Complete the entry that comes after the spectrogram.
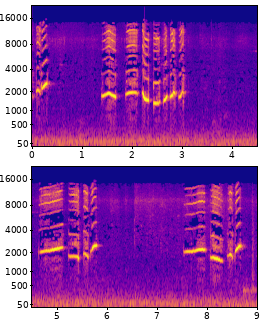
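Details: Female white-rumped shama, caged, singing to stimulate caged males: three phrases, each opening with a clear steady whistle followed by quick slurred notes and a rising upslur, separated by pauses of about two seconds.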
